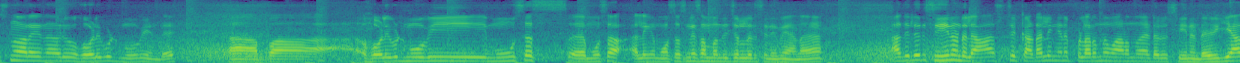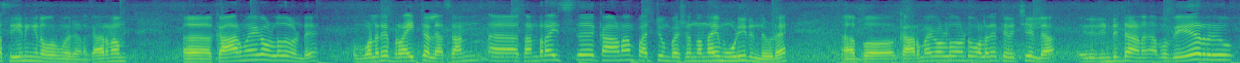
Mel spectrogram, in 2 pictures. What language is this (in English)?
Malayalam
